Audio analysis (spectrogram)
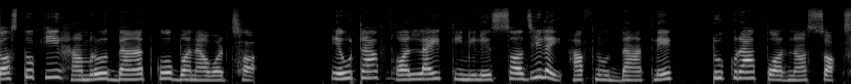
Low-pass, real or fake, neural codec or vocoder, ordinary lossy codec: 14.4 kHz; fake; codec, 44.1 kHz, 3.4 kbps, Pupu-Codec; MP3, 96 kbps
